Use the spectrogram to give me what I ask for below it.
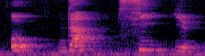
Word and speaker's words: audacieux: La diérèse sur audacieux met en valeur le mot d'autant qu'il est placé à la rime. De trois syllabes on passe à quatre. Audacieux.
